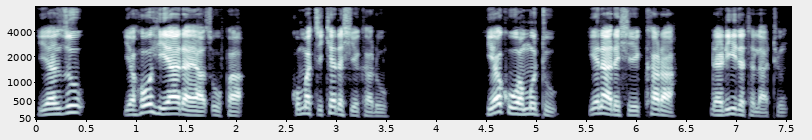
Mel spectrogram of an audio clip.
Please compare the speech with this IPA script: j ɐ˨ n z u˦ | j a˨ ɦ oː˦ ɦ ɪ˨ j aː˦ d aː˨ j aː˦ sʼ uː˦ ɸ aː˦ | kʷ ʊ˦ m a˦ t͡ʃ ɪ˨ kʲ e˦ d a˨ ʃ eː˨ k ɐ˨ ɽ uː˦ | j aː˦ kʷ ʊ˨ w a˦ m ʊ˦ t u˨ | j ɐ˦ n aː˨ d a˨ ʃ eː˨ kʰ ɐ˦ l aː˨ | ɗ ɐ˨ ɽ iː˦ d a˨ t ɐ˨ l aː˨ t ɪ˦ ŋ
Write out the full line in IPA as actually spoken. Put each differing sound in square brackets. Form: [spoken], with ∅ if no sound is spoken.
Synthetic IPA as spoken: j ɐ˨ n z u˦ | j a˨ ɦ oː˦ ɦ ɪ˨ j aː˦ d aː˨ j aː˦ sʼ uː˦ ɸ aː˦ | kʷ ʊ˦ m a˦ t͡ʃ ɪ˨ kʲ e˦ d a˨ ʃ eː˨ k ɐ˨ ɽ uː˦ | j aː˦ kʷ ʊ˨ w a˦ m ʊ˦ t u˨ | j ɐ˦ n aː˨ d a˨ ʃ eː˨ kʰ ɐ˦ [ɽ] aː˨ | ɗ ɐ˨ ɽ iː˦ d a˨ t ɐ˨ l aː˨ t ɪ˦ ŋ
